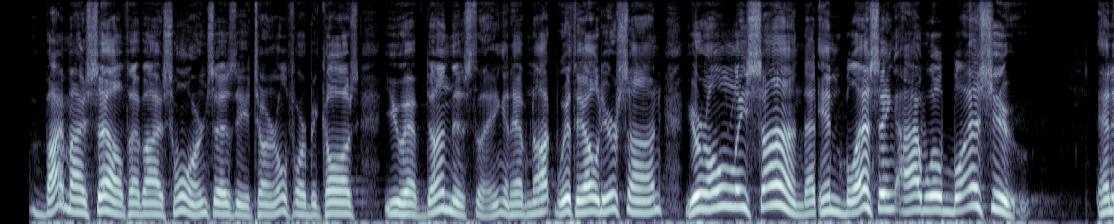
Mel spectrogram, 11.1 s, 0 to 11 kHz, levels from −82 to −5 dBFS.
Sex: male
